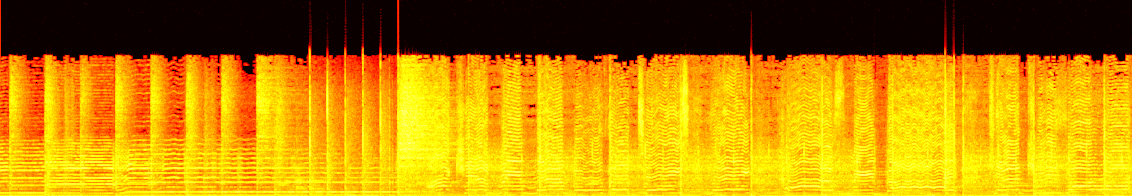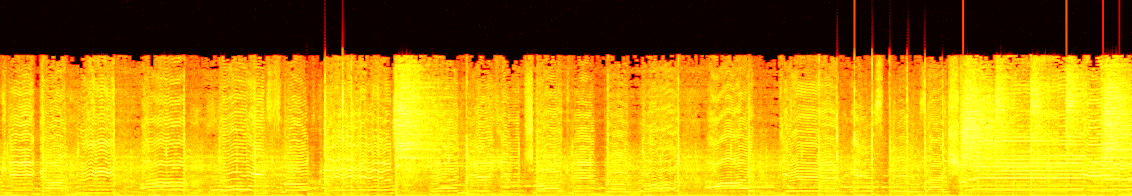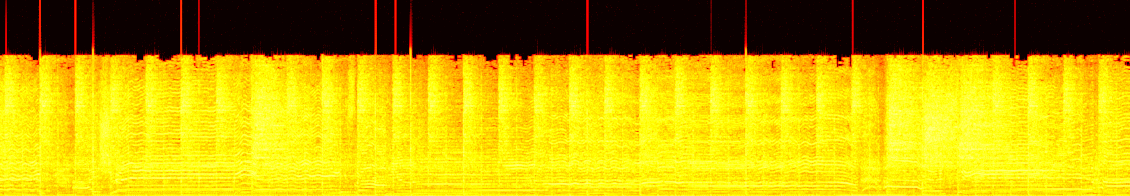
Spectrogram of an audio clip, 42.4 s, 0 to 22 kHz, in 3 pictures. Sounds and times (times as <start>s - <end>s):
Music: 0.0s - 42.4s
Singing: 5.0s - 42.4s.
